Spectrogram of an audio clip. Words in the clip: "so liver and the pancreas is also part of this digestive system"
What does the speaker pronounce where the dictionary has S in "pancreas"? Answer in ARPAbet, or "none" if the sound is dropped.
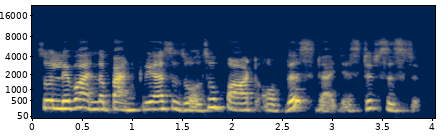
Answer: S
